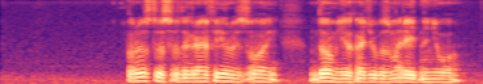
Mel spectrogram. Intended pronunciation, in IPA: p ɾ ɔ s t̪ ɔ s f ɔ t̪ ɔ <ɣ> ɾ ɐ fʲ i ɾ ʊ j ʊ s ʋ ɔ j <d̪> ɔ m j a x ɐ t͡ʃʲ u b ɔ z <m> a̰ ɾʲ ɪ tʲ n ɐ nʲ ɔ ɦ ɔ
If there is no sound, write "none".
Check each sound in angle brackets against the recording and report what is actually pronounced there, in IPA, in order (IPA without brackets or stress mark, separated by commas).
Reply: ɣ, d̪, m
